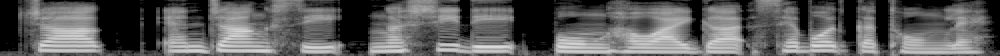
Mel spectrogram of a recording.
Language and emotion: Manipuri, neutral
